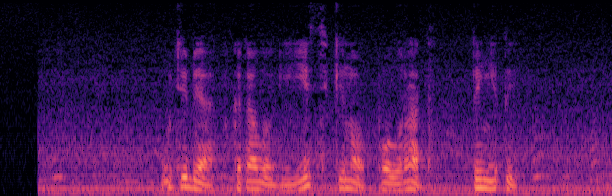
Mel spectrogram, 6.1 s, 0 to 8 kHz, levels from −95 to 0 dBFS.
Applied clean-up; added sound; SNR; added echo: none; none; none; none.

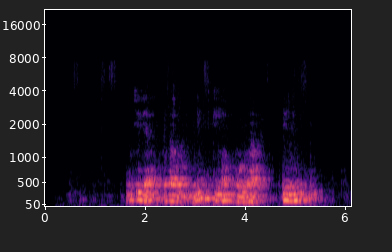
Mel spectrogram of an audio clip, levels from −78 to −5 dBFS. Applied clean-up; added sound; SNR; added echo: neural separator model SepFormer DNS4.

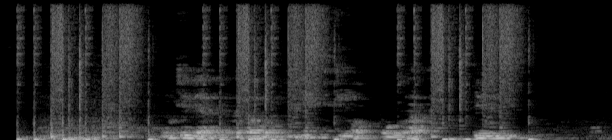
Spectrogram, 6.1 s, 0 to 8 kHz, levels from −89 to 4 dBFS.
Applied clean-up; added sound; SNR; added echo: classical method WPE with log-MMSE.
